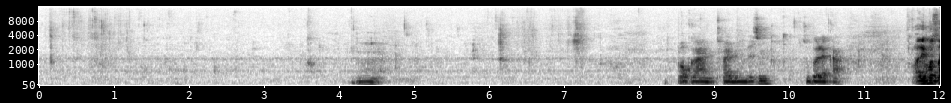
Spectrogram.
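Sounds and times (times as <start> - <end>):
person humming mmm: 4.2 - 4.7.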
